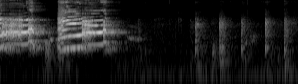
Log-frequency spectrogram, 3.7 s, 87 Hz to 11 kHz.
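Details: Ayam Ketawa rooster kept with a family of Pelung Bangkok chickens, giving two loud harmonic crow bursts in the first 1.5 seconds, followed by a pause and a run of short, soft clucking notes.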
